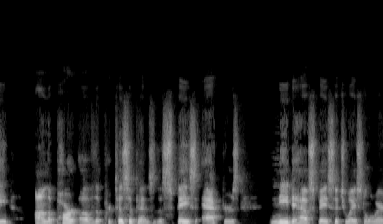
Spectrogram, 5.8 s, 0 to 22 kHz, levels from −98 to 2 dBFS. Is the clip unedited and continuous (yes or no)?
yes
